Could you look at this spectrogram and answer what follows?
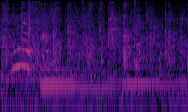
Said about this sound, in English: Give the Lord a super clap offering.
